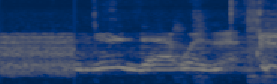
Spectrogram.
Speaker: that transmitter is spending power to produce that spurious winding tone that is not being recovered is useful modulation by the receiver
